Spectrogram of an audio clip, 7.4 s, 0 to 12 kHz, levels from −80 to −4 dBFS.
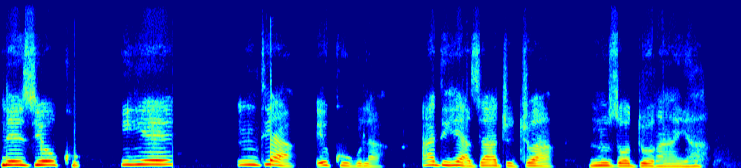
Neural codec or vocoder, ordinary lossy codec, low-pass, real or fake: none; Opus, 16 kbps; 10.8 kHz; real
